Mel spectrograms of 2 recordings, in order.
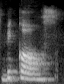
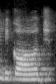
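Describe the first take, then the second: First: The final consonant is a plain s sound. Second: The final consonant is not a plain s sound. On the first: The speaker calls it right. "no, it's because" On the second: The speaker calls it wrong. "So don't say because"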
